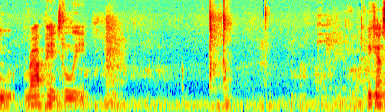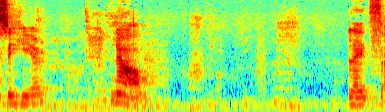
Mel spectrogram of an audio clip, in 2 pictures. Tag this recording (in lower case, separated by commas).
speech, woman speaking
